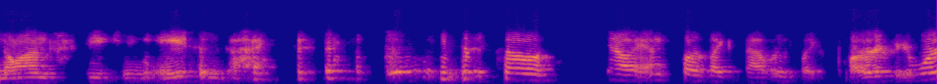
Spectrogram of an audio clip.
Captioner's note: laughs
